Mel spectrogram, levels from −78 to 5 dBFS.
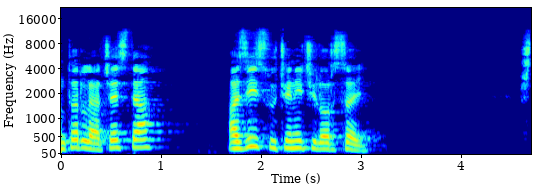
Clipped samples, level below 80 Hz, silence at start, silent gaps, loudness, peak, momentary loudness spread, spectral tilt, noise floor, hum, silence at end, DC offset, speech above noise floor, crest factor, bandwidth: under 0.1%; -78 dBFS; 0 s; none; -26 LUFS; -8 dBFS; 9 LU; -3.5 dB/octave; -85 dBFS; none; 0 s; under 0.1%; 60 dB; 20 dB; 12.5 kHz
